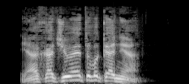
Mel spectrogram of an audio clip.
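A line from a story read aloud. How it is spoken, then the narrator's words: Ringing young voice, exclaiming. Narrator (Russian): по-хузарски воскликнул человек с уздечкой звонким молодым голосом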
